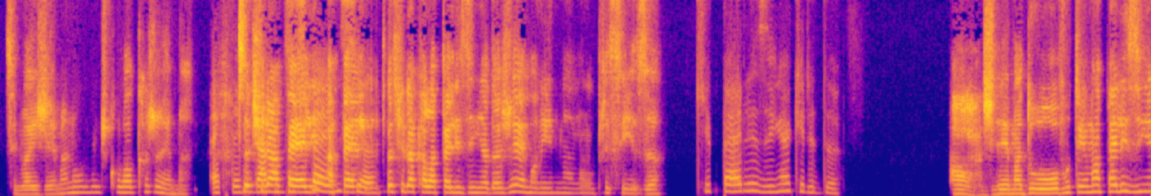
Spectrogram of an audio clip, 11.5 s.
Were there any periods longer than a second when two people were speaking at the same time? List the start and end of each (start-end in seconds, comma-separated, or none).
2.4-3.8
